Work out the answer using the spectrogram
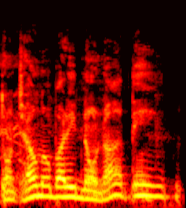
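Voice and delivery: put-on gentle Mexican accent. Retelling what an older cousin tells a younger cousin, in a put-on Mexican accent. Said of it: "I don't know why I did a Mexican accent".

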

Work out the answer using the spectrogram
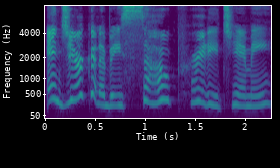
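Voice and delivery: amused, laughing voice. Melissa joins the friends teasing jimmy, laughing. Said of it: "laughed Melissa".

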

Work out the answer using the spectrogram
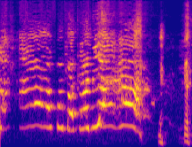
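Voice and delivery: shrieking fangirl scream, very high and drawn out. Recalling the lights going down and the star coming out; imitating own girly fan scream. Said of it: "Es el único concierto que me puse girly".

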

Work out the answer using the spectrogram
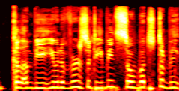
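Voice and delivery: put-on sad old man voice. Mocking a podcaster who cries every episode, imitating a sad grandpa. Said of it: "he's like a sad grandpa".

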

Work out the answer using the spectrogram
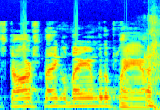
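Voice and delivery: loud, high, belted-out actor voice. Quoting Tommy Lee Jones's line from Cap One in his voice. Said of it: "a whole episode as Tommy Lee Jones".

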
